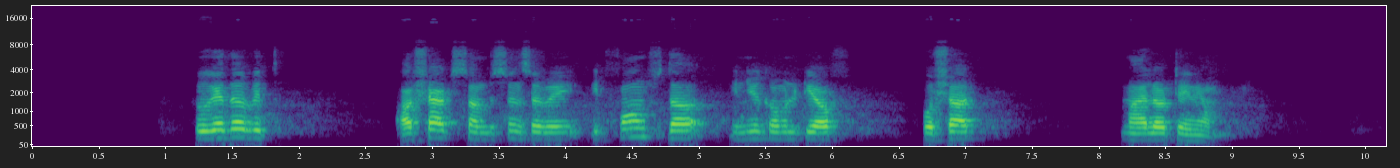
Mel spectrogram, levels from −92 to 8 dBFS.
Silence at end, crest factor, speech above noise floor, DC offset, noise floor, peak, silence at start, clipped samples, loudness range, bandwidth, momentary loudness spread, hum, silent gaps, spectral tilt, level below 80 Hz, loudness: 1.3 s; 18 dB; 67 dB; under 0.1%; -85 dBFS; -2 dBFS; 1.25 s; under 0.1%; 2 LU; 7.4 kHz; 13 LU; none; 7.92-8.16 s; -4.5 dB/octave; -74 dBFS; -18 LUFS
